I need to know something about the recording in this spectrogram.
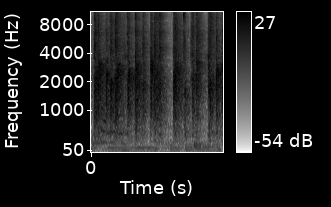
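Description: A burst of applause from a group, dense and steady with loud rhythmic clapping throughout, and a faint voice murmuring underneath.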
